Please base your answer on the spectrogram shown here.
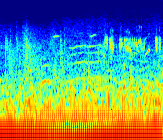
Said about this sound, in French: Enfin, la voiture s'arrête devant une grande propriété entourée de hauts murs. Le chauffeur sort de voiture. Et ouvre le portail.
